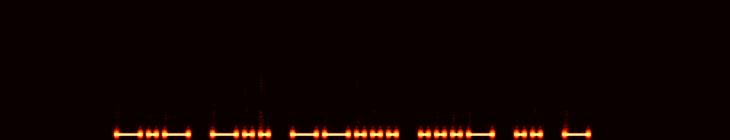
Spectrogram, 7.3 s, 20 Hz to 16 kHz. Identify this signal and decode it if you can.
Morse code, heard as a keyed tone, about 15 wpm, 700 Hz. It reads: KD7VIT
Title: USA Call Signs - 6 Characters - Repeated 2x - 15wpm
